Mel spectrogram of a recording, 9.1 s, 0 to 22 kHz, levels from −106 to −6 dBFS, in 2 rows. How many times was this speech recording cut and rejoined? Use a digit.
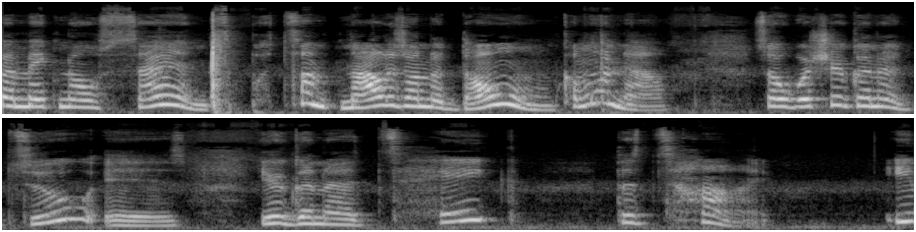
0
